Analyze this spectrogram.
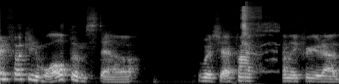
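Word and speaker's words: Walthamstow: yeah so you were in walam sty which I finally figured out that's how you pronounce it which is like far northeastern part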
